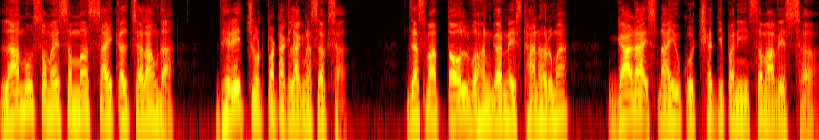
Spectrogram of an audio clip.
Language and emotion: Nepali, neutral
